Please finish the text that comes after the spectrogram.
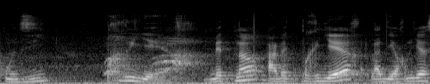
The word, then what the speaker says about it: prière: Maintenant, avec prière, la dernière syllabe qui se termine avec un E muet, eh bien, E que vous trouvez dans prière se prononce comme s'il y avait un accent grave.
